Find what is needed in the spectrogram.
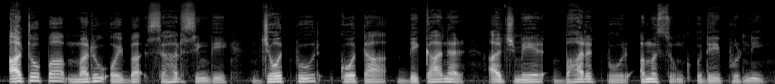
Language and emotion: Manipuri, neutral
